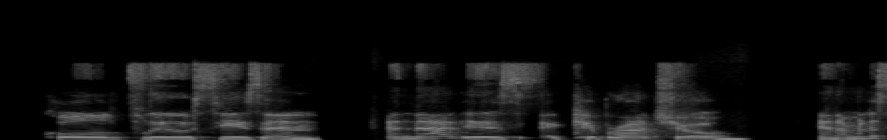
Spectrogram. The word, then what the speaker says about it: Quebracho: So then we come to some information on Quebracho, It looks like it's pronounced Quebracho, but it's actually Quebracho. It's a Portuguese word, given that it's from Argentina.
